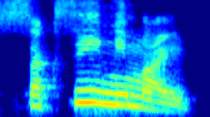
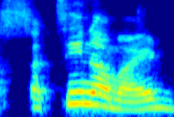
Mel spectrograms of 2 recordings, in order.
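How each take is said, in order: First: The vowel before 'mide' is an 'i' sound. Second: The vowel before 'mide' is an 'a' sound. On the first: The speaker calls it right. "This is" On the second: The speaker calls it wrong. "कुछ बच्चे ऐसे गलती से सक्सिनामाइड बोलते हैं, that is not"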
